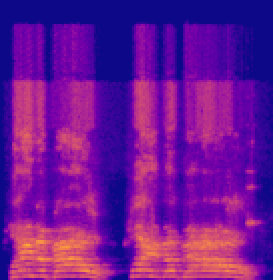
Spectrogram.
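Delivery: high, loud, slow mock chant of play the bell; imitated yelling. Max yelling at the teacher through the computer, high mock shout. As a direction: shout it like an impatient kid at a screen. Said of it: "Max was screaming at me through the computer going".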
